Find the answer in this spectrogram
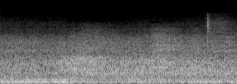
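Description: Steady street traffic noise with a low engine hum, picked up outdoors by a live reporter's microphone.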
